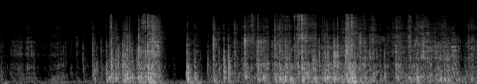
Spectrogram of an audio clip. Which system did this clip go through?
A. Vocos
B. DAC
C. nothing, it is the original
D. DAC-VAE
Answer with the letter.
C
